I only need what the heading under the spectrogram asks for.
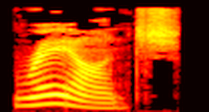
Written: reyansh

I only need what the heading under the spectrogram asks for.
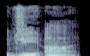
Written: gi

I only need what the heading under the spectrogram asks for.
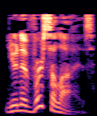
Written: universalize

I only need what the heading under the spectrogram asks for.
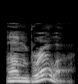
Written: umbrella

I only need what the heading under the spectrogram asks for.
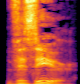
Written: vizier

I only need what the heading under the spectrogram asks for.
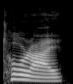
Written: tori

